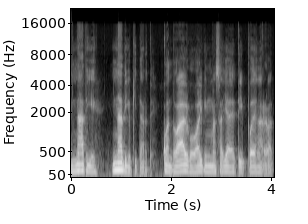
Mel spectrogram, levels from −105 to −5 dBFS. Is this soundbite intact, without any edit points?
no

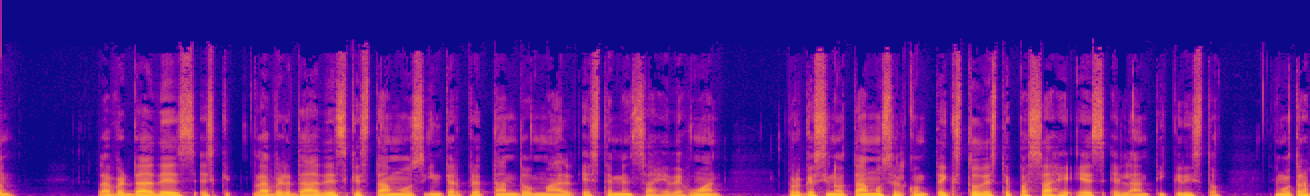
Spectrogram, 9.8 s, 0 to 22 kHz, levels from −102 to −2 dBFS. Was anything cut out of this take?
no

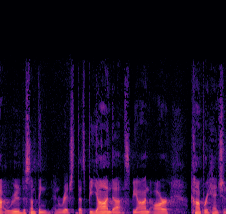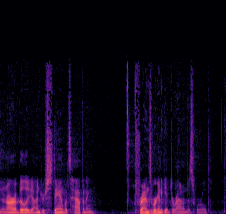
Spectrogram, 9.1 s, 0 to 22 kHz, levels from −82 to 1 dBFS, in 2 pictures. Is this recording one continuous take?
no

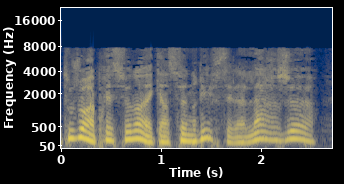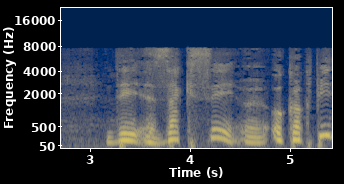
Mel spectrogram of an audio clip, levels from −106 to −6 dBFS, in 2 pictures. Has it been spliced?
no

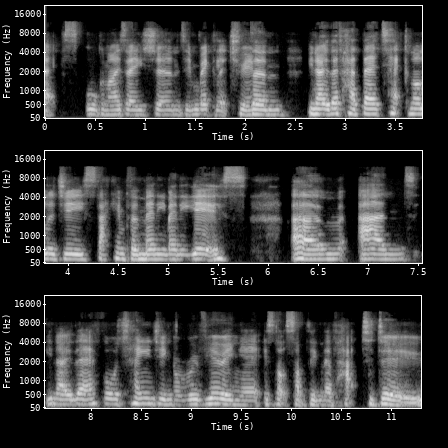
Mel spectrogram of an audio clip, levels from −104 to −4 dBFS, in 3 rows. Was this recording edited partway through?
yes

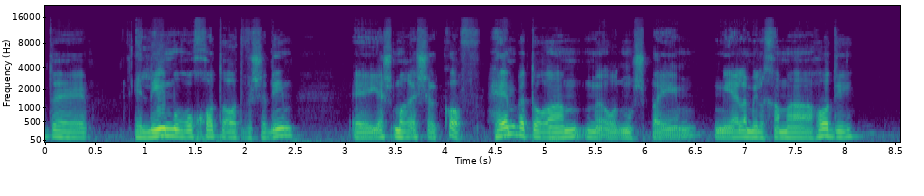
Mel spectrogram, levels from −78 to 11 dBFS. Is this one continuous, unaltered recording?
no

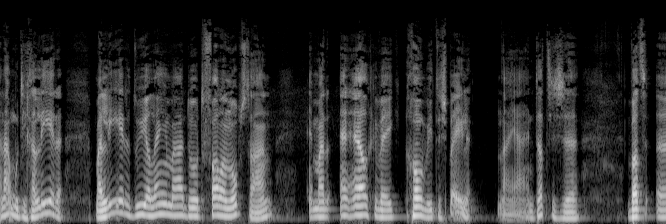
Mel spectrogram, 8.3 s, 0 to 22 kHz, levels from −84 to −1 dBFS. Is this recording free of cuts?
yes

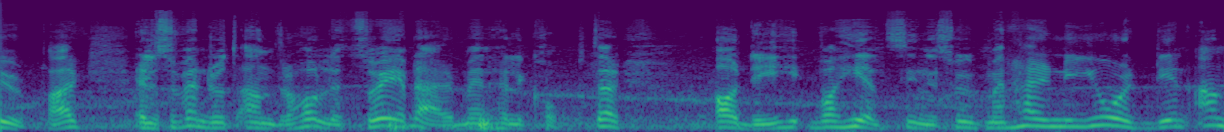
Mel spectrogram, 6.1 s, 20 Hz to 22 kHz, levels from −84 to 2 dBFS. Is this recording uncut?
no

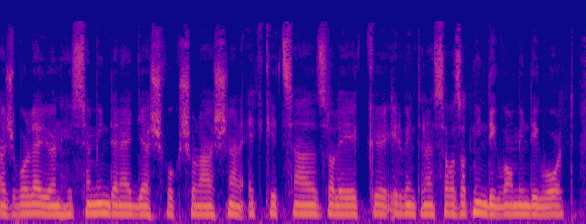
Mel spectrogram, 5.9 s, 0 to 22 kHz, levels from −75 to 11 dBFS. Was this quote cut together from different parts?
no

